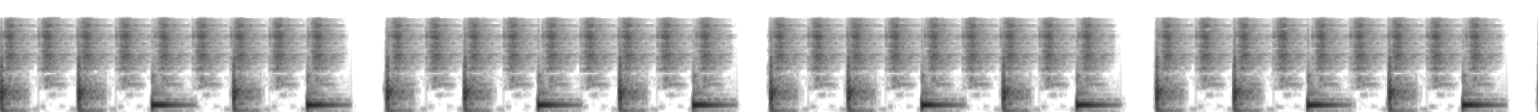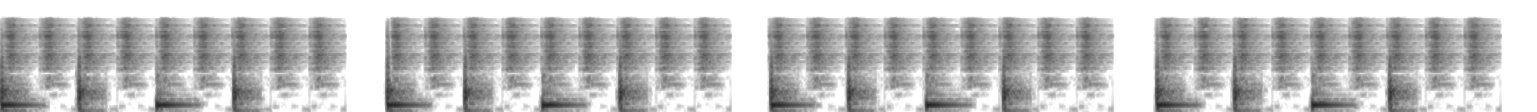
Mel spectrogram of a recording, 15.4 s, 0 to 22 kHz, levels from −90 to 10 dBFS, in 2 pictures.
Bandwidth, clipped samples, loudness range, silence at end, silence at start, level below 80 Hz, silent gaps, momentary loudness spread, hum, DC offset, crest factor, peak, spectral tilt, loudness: 11.5 kHz; under 0.1%; 1 LU; 0.25 s; 0 s; -44 dBFS; 1.78-1.89 s, 3.70-3.79 s, 5.62-5.75 s, 7.56-7.64 s, 9.42-9.60 s, 11.35-11.51 s, 13.26-13.45 s; 5 LU; none; under 0.1%; 18 dB; 0 dBFS; -2.5 dB/octave; -17 LUFS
